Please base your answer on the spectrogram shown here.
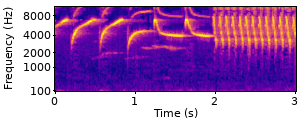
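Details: Canary singing as a tutor for young canaries: sweeping upslurred whistles, a couple of falling notes, then a rapid buzzy trill.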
